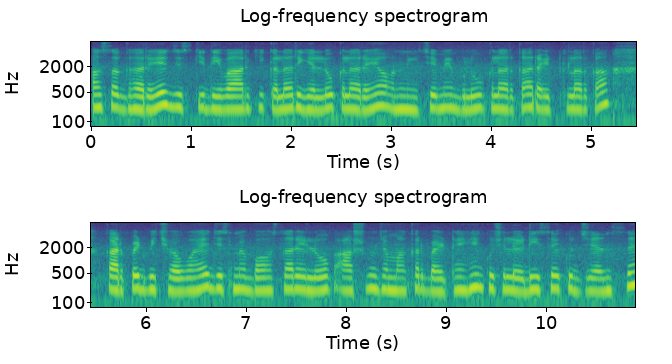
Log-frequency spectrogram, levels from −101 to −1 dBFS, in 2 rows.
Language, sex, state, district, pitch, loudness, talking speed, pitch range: Hindi, female, Bihar, Madhepura, 205 Hz, -19 LUFS, 215 wpm, 195-220 Hz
